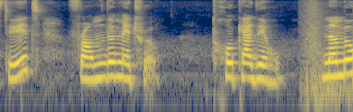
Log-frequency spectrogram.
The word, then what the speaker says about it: Trocadéro: And another word that you might want to be able to pronounce correctly is Trocadéro. Trocadéro. Trocadéro. Trocadéro.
